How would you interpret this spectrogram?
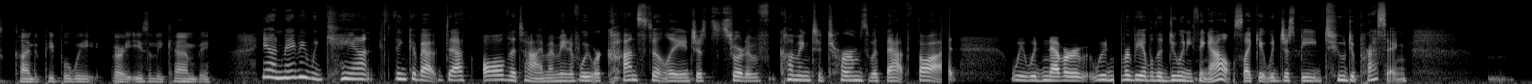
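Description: At 9.41 s the speech drops out for a gap of 80 ms, then returns band-limited, with nothing above 3.5 kHz, so it sounds dull and boxy. A new, low background noise appears, roughly 50 dB under the speech, while loudness stays about the same. At 11.22 s full bandwidth returns. The likely cause is the input switched to a poorer device, a narrower-band microphone or headset call profile with its own tone and noise.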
